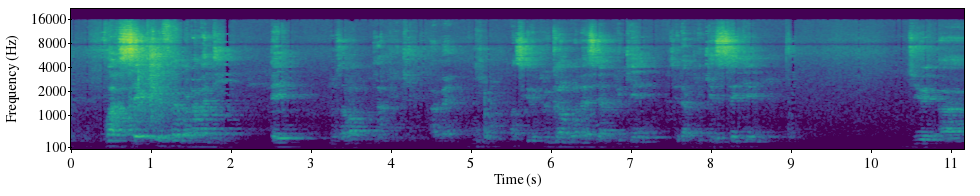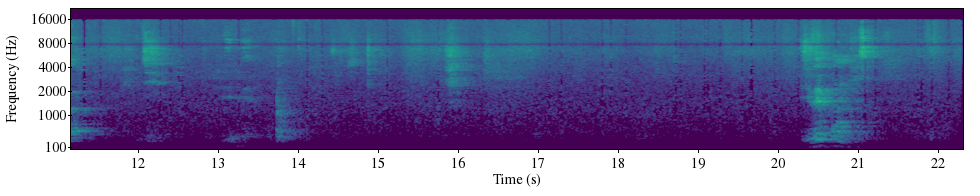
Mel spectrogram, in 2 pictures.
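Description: A man speaks slowly and deliberately, with pauses, in a room with a slight echo.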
